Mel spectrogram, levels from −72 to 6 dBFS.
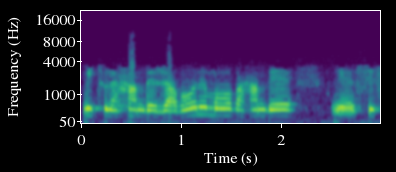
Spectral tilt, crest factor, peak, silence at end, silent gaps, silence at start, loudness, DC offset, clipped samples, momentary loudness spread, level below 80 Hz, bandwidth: -5.5 dB/octave; 14 dB; 0 dBFS; 0 s; none; 0 s; -14 LUFS; under 0.1%; under 0.1%; 4 LU; -54 dBFS; 6.6 kHz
